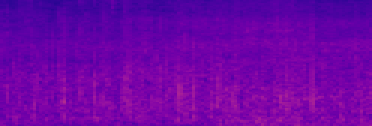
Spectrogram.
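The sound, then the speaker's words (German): Steady rain patters on an umbrella overhead, a dense crackle of many small drops tapping and clicking continuously with no voices. “Es regnet, Sie hören nur das Tropfen und Klappern, das Knacken könnte man fast sagen, der Regentropfen oben auf dem Schirm.”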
